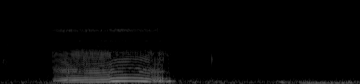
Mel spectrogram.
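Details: A female Shih Tzu, asleep with her tongue out in her living-room bed around 10 PM, gives one loud, low, rumbling snore that wavers slightly in pitch before fading.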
